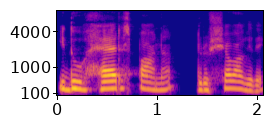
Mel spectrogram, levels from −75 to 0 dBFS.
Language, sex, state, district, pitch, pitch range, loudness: Kannada, female, Karnataka, Dharwad, 210 Hz, 185-220 Hz, -16 LUFS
